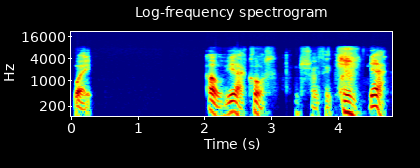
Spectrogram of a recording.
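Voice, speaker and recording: A man's voice: fairly low pitch, very animated, takes it slowly, husky, dry recording. A man with a cold, co-hosting a podcast in casual chat, swearing and tripping over his words. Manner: rambling, swears, stumbles and repeats words. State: has a cold. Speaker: podcast co-host.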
